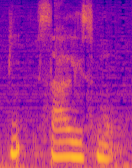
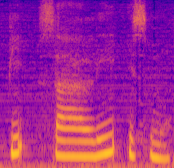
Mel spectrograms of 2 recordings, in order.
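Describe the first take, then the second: First: The glottal stop is dropped, words run together. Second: The glottal stop before ismu is kept. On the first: This is how it is actually recited. "kalau dibaca secara naql e, menjadi" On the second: This is how it looks in writing. "secara fisik memang seperti"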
